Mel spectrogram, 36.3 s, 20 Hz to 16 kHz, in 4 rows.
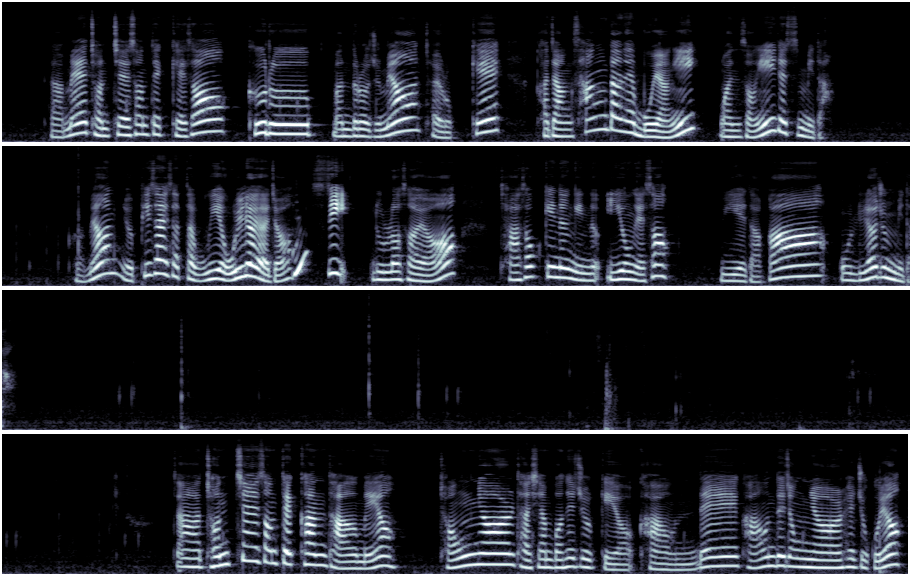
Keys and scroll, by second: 11.9 c.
